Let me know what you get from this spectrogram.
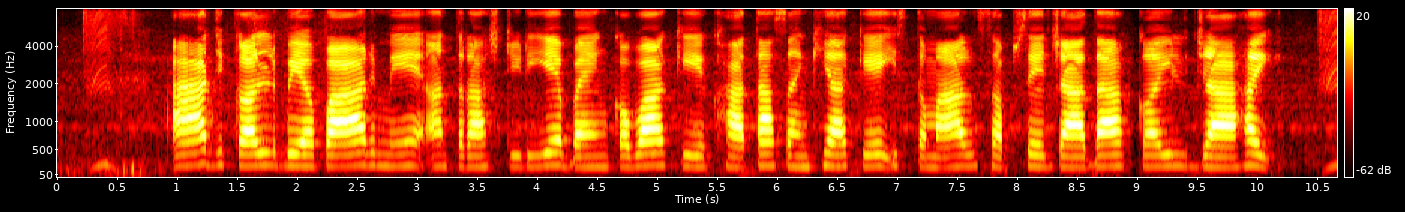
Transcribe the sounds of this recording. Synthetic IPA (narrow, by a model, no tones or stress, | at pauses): ad͡ʒkəlbjapaɾmeə̰̃nt̪əɾasʈɾɾijəbəŋkwakekʰat̪asə̃ŋkʰjakeɪst̪emalsəbsed͡ʒad̪akəɪld͡ʒaɦəɪ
